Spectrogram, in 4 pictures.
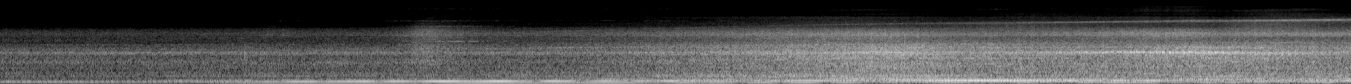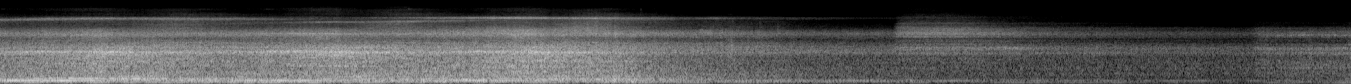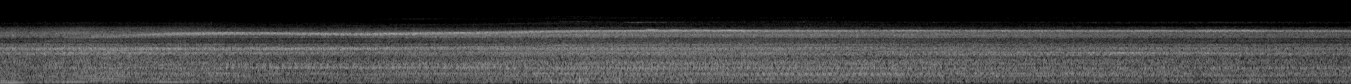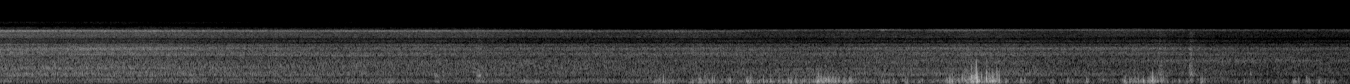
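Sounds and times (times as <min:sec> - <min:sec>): diesel train engine: 0:00.0 - 0:54.0
high whine rising in pitch: 0:02.6 - 0:54.0
air brake hiss: 0:04.0 - 0:05.0, 0:22.3 - 0:25.2, 0:26.0 - 0:29.2.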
